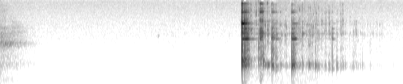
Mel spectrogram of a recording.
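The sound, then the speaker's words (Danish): Drinking glasses clink together as drinks are poured, a quick burst of four or five sharp taps over under a second, leaving a short ringing tone after a stretch of near silence. No one speaks. “Skal du lige have min, uh, mit glas? Oh, bring your glass, honey.”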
